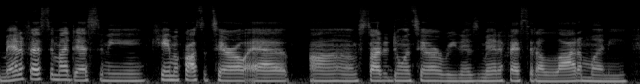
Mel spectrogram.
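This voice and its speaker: A woman's very deep, low voice with a bright, sharp tone and ordinary pitch variation. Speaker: YouTuber sharing spiritual journey. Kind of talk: personal testimony. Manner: fast.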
